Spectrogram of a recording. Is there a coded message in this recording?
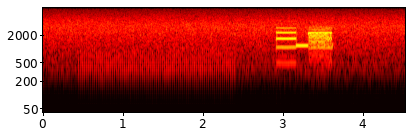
Yes: caller ID data burst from 0.4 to 3.6 s, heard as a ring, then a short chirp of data, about 1200 baud, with phone line noise.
